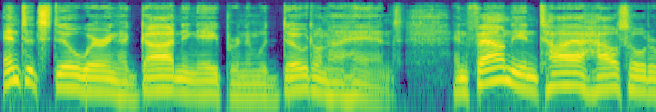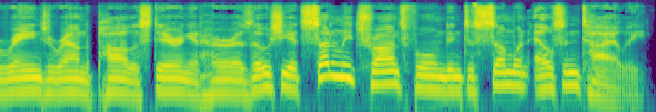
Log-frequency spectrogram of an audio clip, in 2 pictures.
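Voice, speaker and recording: A man narrating a historical romance story with measured, formal literary phrasing. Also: fairly low pitch, sing-song, a little mellow, clear, resonant tone, dry recording, clean studio sound. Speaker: audiobook narrator.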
